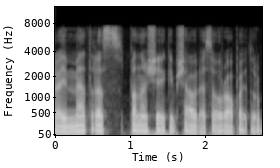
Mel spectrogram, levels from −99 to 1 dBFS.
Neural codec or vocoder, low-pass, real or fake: none; 7.2 kHz; real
